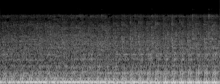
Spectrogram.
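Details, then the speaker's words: Bobber motorcycle project, carburetors adjusted, warm, idle set about 1200 rpm (was idling at about 4,000): low, steady idle without hunting; some chatter remains, possible leak. "She's idling. I got the idle currently set about 1200."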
